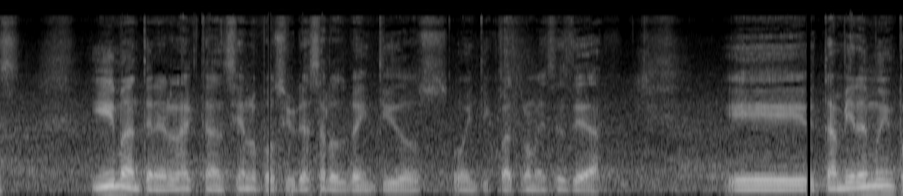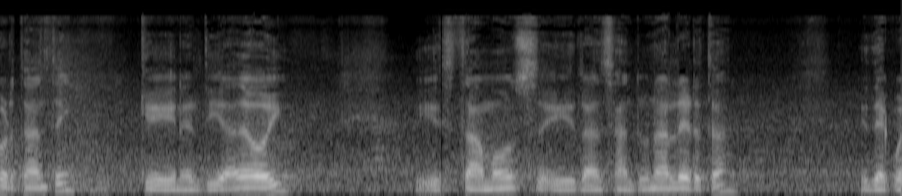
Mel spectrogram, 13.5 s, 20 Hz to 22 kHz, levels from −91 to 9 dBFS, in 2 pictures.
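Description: At 2.02 s, from 6.06 to 6.09 s, and at 10.09 s the sound stops dead for an instant, each time a gap between stream segments. The holes last about 18 ms, 36 ms and 12 ms, have hard edges, and recur every 4 s, matching the segment boundaries. The time stamps of adjoining segments left a small space, and the player filled it with silence. Unlike a dropout, no audio is lost; the sound resumes exactly where it stopped, just slightly late.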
